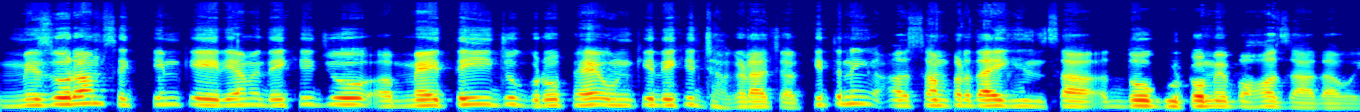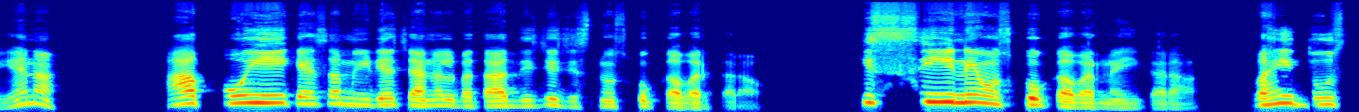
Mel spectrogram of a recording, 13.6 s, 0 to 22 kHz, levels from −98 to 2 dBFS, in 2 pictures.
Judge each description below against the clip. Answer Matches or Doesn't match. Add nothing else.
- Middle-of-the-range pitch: Matches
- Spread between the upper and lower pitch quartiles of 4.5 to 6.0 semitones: Matches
